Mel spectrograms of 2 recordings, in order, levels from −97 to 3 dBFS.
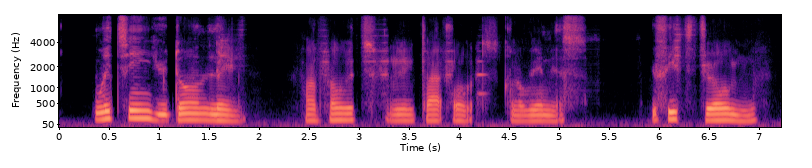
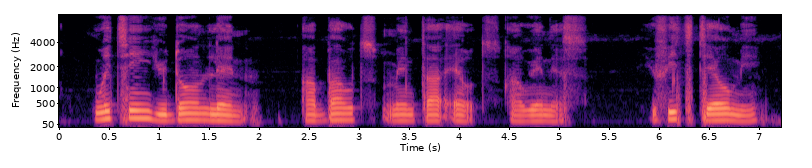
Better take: second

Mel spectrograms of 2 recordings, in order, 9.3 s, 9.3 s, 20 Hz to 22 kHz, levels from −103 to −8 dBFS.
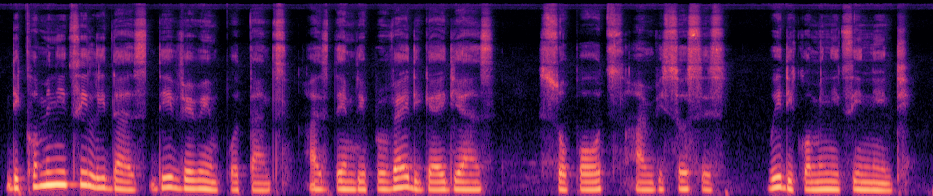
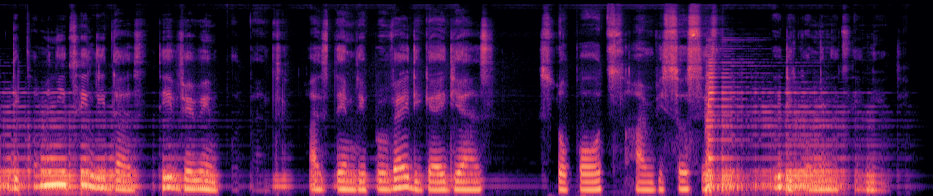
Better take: first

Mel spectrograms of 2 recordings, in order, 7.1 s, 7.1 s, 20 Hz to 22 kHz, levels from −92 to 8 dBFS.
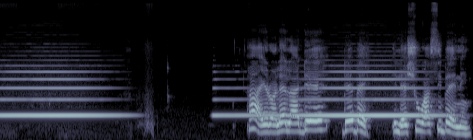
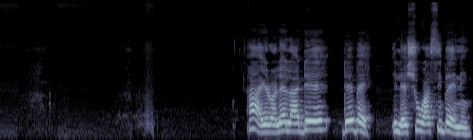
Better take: second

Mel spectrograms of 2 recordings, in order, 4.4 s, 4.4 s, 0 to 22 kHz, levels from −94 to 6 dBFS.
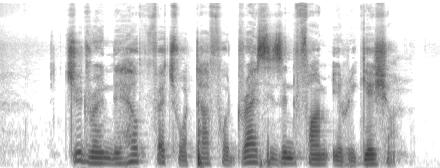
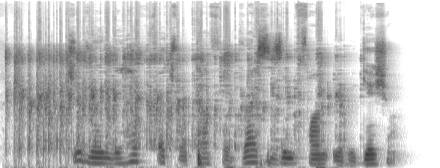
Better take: first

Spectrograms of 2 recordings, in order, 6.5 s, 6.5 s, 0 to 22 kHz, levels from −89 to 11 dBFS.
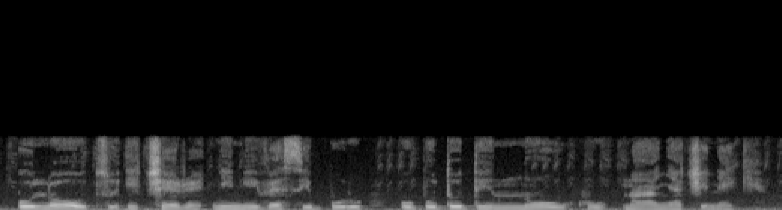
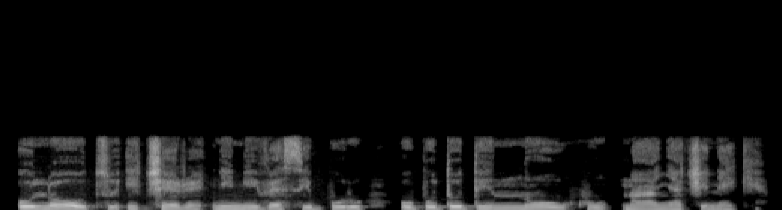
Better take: second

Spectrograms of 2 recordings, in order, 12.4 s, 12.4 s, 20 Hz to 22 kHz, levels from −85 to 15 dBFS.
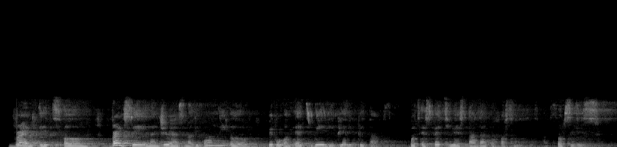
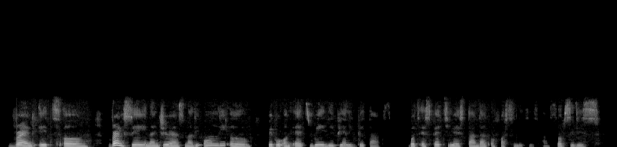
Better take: second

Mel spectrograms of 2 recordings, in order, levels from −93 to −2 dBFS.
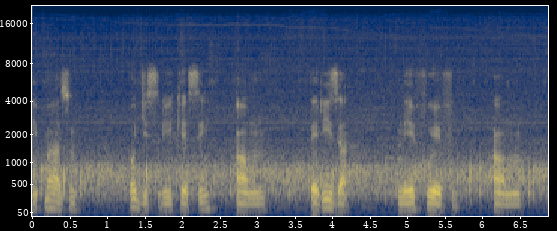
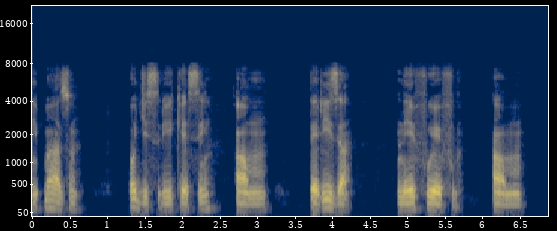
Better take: second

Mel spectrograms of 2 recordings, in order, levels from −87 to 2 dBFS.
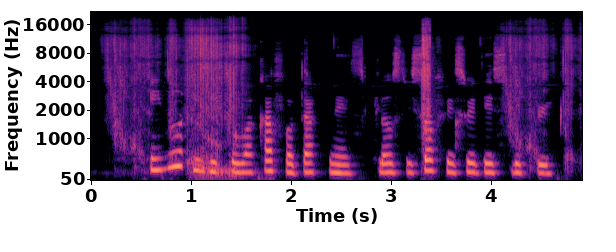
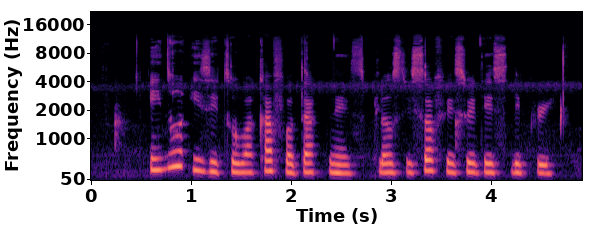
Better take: second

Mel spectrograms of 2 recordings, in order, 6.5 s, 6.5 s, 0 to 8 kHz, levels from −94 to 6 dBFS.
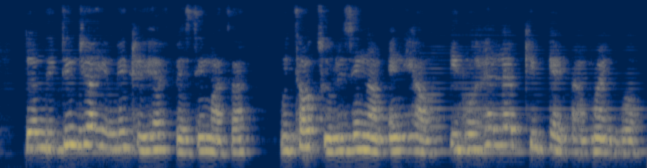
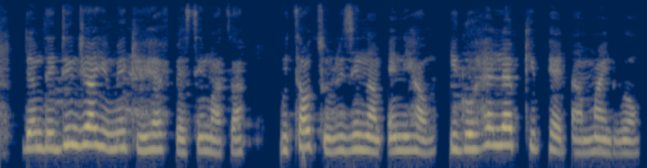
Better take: second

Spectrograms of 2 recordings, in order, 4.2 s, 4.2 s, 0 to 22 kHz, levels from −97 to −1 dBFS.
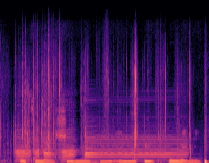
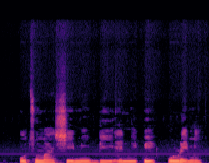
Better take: second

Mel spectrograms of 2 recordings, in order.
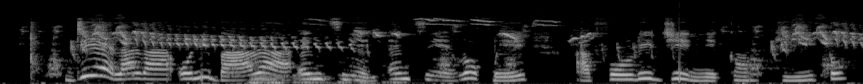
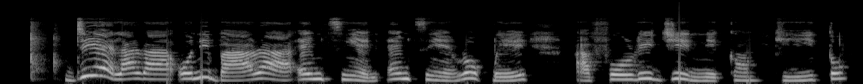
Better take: second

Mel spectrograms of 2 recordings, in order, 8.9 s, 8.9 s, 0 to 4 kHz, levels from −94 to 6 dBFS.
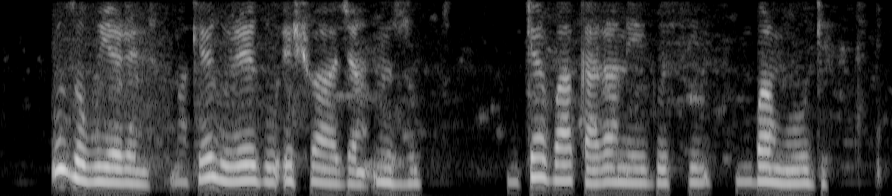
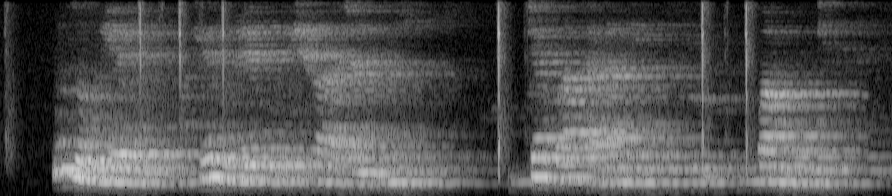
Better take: first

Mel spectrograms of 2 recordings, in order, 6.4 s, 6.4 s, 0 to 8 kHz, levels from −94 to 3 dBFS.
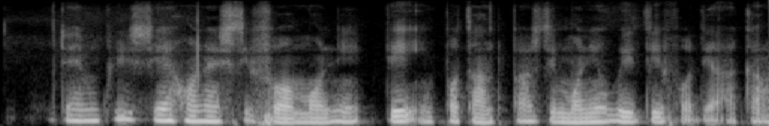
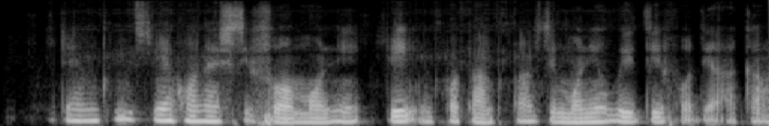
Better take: first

